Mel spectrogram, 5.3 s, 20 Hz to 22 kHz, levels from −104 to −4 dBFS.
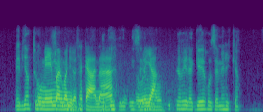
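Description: An echo canceller that likely could not tell the near talker from loudspeaker echo while both sides spoke at once pulled the speech down with it, which is speech suppressed in double talk. From 1.15 to 2.68 s the voice sinks by as much as about 35 dB, and the same ducking returns more briefly from 3.15 to 3.56 s. The audio stays band-limited to 8 kHz throughout, consistent with the call codec path.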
